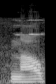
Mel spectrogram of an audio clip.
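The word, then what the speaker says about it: now: है दोस्तों अब देखिए जैसे कि एन ओ डब्ल्यू होना पढ़ना चाहिए था। इसे क्या पढ़ना चाहिए था? नो पढ़ना चाहिए था। लेकिन इसे पढ़ते क्या है हम? नाउ पढ़ते हैं।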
